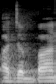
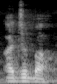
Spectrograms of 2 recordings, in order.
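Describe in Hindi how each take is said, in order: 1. b की ध्वनि दोहरी और रुकी हुई है। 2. b की ध्वनि एकल और नरम है। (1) "अजब्बा नहीं" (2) "इसको भी सॉफ्टली पढ़ना है"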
